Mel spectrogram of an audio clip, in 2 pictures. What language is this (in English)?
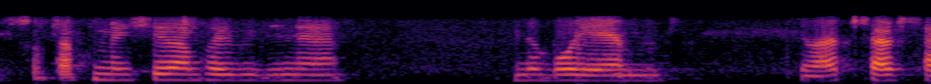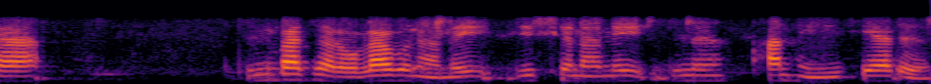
Bodo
